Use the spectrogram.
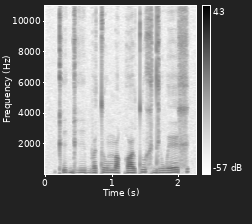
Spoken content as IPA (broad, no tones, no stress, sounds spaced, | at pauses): kʼ i ɡʱ i b œ t u m œ qʷ e tʷ ɯ x d i w e x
